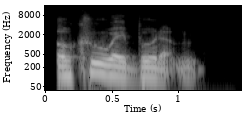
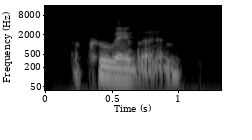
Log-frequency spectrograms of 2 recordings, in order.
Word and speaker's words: Okwuegbunam: Dillon, Ramondre, Michael Gallup, Khalil Herbert, Trevor Lawrence, Spiller, and Ogunbanam. – To clean that up, Okwuegbunam is how to pronounce that. Okwuegbunam.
